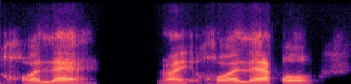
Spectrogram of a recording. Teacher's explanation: The other thing to be careful of here is sometimes people try to overdo the lightness of the lam, and they end up doing something called imala. So they'll end up saying khala, right?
